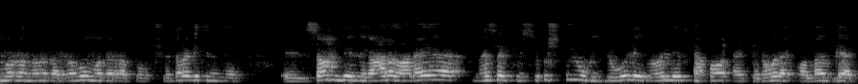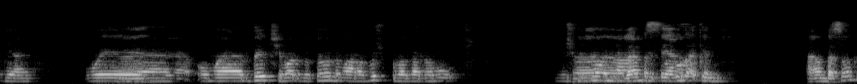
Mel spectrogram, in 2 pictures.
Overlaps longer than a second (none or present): present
